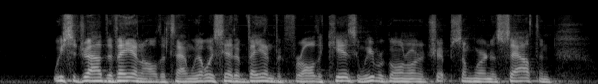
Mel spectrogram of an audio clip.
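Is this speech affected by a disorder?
No.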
